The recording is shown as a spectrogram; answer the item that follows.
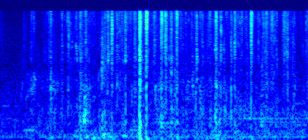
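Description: Plastic stone crab trap being handled and its lid opened: a run of light clicks and knocks of plastic, with one sharper knock about a second in.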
